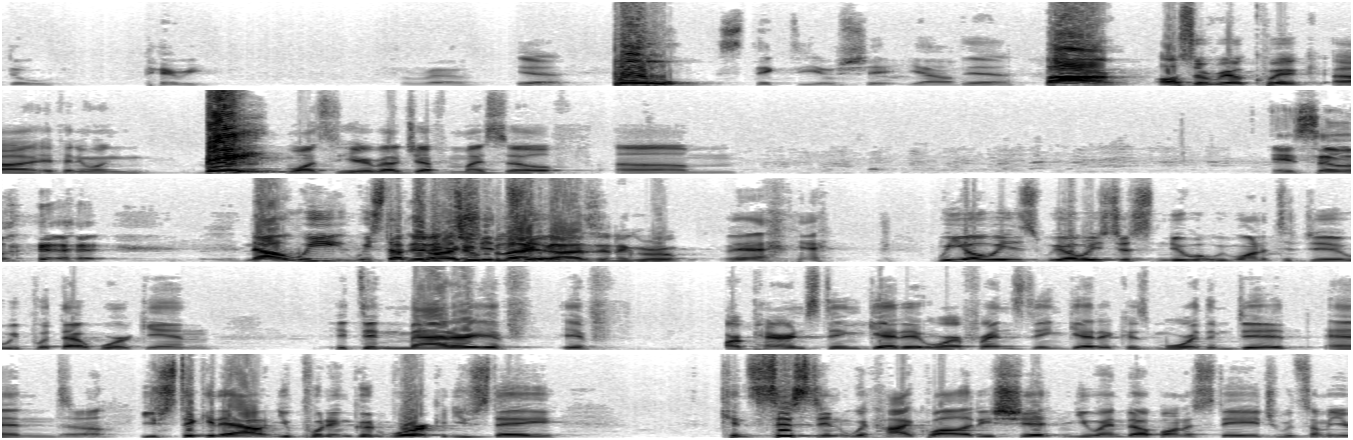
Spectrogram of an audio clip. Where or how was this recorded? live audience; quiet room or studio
live audience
